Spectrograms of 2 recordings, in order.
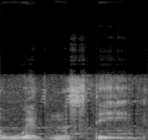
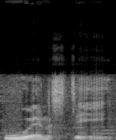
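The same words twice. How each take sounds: First: The d is pronounced, giving three syllables. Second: The d is silent, giving two syllables. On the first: The speaker calls it wrong. "kita sering mengucapkan istilah Wednesday" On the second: The speaker calls it right. "pronunciation yang lebih ke native itu Wednesday. D-nya kadang-kadang nggak terlalu dibaca"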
